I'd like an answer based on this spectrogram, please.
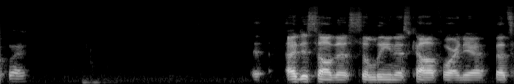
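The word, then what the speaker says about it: Salinas: to envelope real quick I just saw the Selenas California that's how it's supposed to be pronounced Selenas yeah Selenas yeah Selena like Sal Kansas salinus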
